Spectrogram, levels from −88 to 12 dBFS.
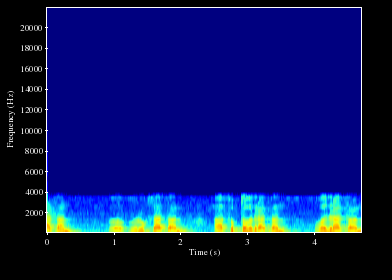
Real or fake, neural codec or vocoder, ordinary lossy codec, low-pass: real; none; Opus, 24 kbps; 3.6 kHz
